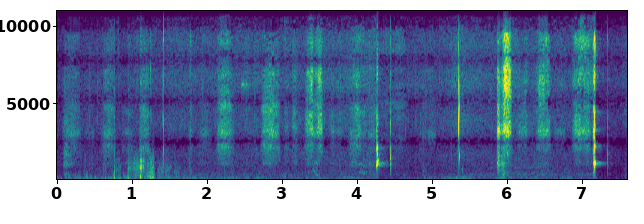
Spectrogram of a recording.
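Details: Late-night hiccups around 11pm: repeated sharp, sudden hiccup sounds at an uneven pace, roughly 20 a minute, over quiet room noise.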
